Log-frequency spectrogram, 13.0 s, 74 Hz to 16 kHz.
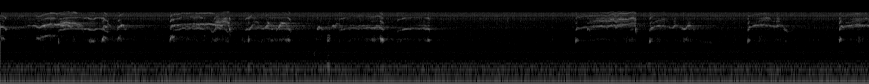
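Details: Early-morning first feeding at a peregrine falcon nest in Orange, 6.36 am, 21 October 2018; repeated bursts of rasping, arched harmonic calls, each lasting about a second, separated by brief gaps, against constant low rumble.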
